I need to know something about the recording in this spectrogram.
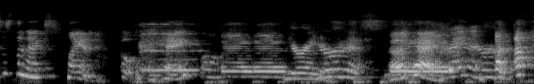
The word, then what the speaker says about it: Uranus: Uranus. Okay. Uranus. It's, this is the one everybody loves to say because you can sound somewhat dirty when you say it. It's Uranus. That's the way to say it.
